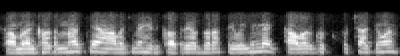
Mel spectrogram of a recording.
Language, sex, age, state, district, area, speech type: Kashmiri, male, 18-30, Jammu and Kashmir, Pulwama, urban, conversation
